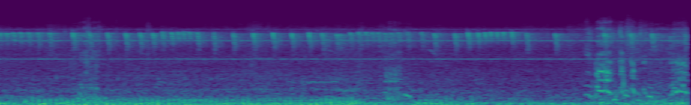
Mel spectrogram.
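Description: A young long-tailed macaque gives a short squeal near the end, its pitch bending down, during a chase. Behind it runs a steady, fast high-pitched pulsing chorus of insects over a low rumble.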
